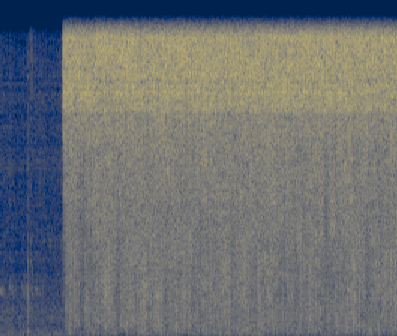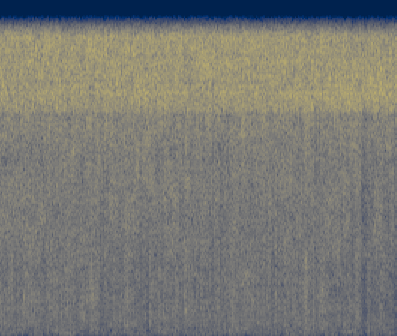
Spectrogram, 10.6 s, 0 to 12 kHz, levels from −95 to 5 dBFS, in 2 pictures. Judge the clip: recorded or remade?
remade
